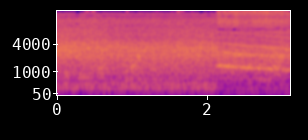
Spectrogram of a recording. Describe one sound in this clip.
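A fire truck engine idles with a low rumble.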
